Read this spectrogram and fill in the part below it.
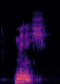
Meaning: Like or characteristic of men
- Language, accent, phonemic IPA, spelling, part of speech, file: English, Southern England, /ˈmɛn.ɪʃ/, mennish, adjective, LL-Q1860 (eng)-mennish.wav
